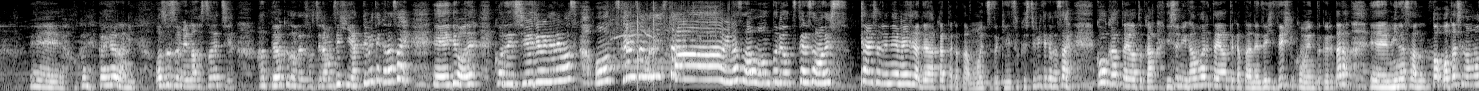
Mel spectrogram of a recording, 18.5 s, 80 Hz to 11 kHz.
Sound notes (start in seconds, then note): 7.6 bualadh bos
